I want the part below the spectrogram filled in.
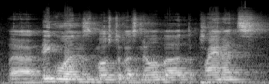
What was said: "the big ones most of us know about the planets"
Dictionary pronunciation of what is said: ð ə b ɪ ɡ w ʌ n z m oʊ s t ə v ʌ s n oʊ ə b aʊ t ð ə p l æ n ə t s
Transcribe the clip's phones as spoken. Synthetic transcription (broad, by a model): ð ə b ɪ ɡ w ʌ n z m oʊ s t ə v ʌ s n oʊ ə b aʊ t ð ə p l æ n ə t s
